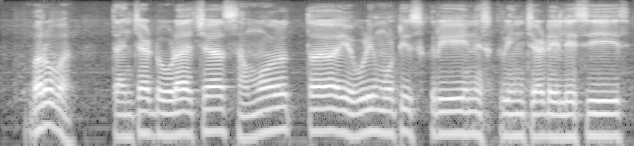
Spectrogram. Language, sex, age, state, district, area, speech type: Marathi, male, 18-30, Maharashtra, Akola, rural, spontaneous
